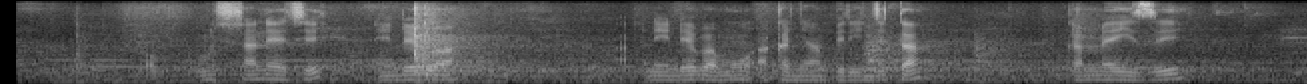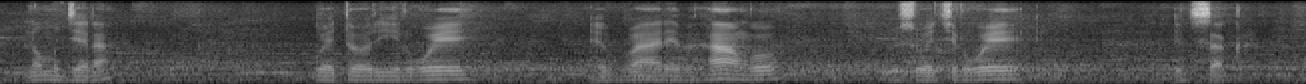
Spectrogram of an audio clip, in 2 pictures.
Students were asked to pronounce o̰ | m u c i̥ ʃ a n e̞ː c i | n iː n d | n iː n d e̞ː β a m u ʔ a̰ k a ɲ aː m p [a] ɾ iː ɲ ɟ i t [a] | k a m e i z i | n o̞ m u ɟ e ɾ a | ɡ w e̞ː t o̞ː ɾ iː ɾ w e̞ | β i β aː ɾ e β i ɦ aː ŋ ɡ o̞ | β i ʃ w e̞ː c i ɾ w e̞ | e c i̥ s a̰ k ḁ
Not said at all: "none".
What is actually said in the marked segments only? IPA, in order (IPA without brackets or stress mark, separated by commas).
i, a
